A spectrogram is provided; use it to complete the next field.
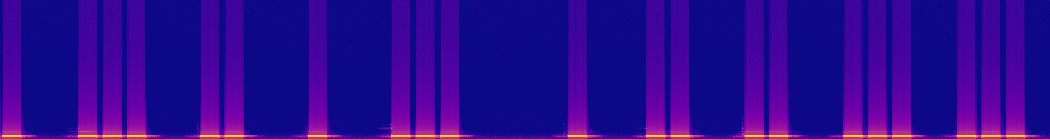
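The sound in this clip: Morse code tones sent as groups of letters in a code lesson: short and longer beeps at one steady mid pitch, clustered with gaps between letters. They play alone over a faint low hum.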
